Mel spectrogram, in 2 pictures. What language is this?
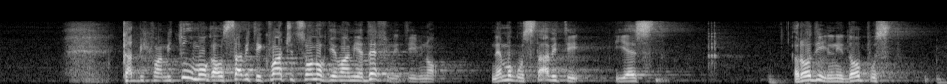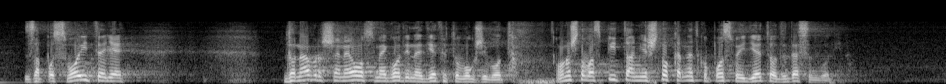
Croatian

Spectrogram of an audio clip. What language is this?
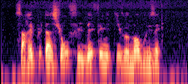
French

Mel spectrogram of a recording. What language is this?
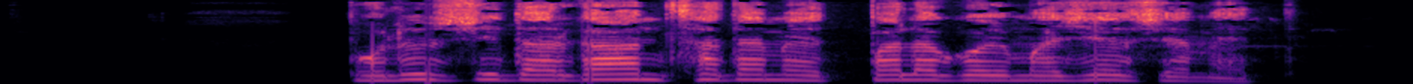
Gawar-Bati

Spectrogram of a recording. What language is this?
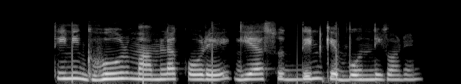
Bangla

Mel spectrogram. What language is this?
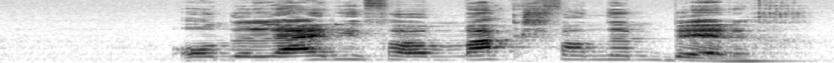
Dutch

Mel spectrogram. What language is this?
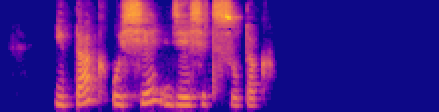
Belarusian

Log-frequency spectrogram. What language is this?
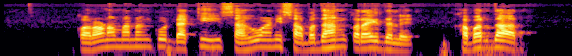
Odia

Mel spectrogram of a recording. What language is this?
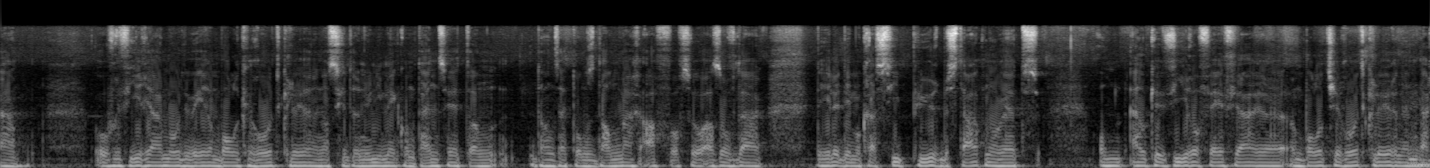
Dutch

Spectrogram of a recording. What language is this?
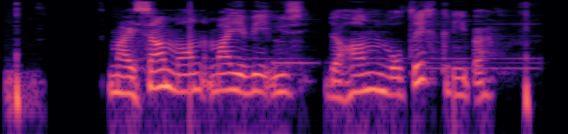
Western Frisian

